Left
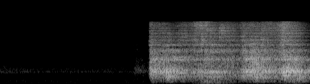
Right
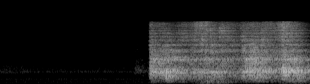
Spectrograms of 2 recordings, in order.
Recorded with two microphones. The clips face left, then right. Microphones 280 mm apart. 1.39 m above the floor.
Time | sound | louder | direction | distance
1.5 | running footsteps | even | 25° right (ahead or behind) | 1.8 m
